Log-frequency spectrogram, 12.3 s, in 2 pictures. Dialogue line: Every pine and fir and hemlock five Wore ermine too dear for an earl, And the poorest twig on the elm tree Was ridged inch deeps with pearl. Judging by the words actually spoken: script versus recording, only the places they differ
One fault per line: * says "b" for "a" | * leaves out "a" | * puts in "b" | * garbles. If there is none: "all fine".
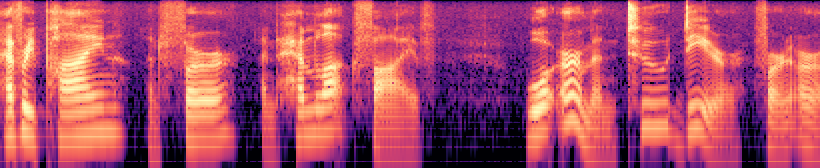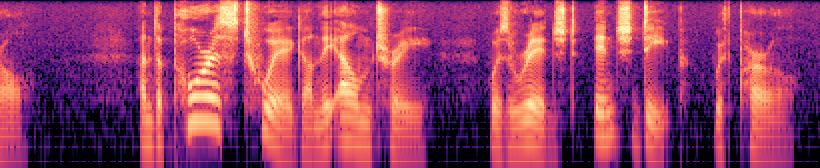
* says "deep" for "deeps"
